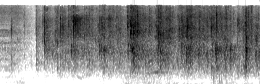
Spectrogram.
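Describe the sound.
An audience claps to welcome a speaker onto the stage for a talk on generative art, producing a short burst of dense, steady applause that swells slightly and continues to the end.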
